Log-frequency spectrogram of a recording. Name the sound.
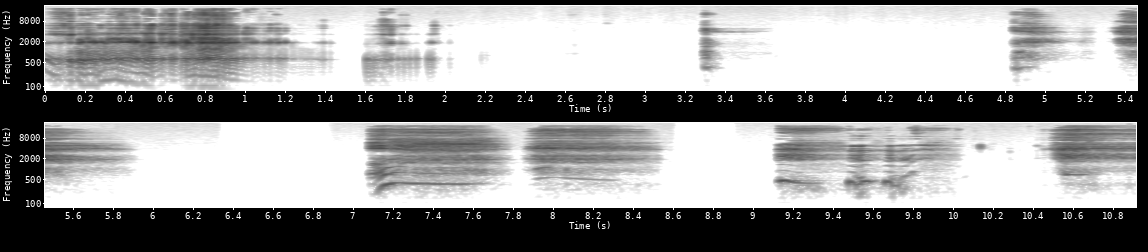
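loud burp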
